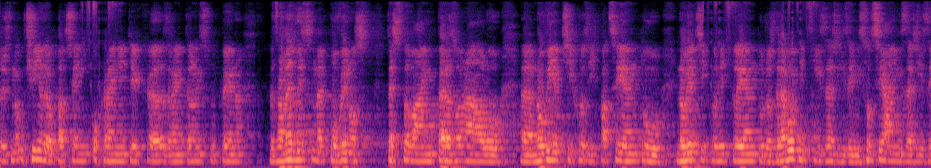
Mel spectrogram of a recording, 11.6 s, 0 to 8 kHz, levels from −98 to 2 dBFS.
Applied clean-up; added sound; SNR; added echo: neural separator model SepFormer DNS4.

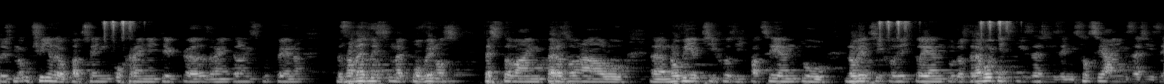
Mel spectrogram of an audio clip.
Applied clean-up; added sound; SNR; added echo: classical method WPE with log-MMSE.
